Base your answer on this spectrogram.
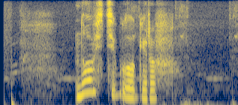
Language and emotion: Russian, neutral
